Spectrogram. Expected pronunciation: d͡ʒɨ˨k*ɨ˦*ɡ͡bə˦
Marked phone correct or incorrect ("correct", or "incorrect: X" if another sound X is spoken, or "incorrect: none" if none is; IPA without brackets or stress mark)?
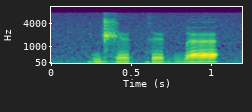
incorrect: ɨ˨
